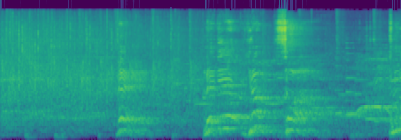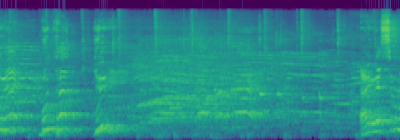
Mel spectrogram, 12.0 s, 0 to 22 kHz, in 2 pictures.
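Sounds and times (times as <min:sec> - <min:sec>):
audience applause: 0:00.0 - 0:06.9.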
